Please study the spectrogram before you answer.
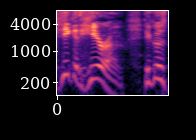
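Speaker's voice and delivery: ordinary delivery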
